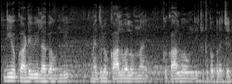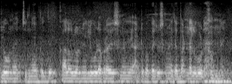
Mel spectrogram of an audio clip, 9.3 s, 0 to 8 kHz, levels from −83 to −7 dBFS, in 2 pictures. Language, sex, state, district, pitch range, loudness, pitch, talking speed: Telugu, male, Andhra Pradesh, Guntur, 100-110 Hz, -22 LUFS, 105 Hz, 175 wpm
